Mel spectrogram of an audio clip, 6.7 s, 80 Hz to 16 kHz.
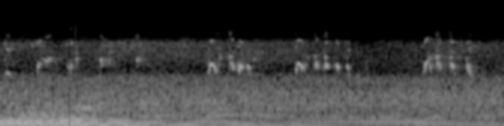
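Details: Bald eagle nest in Southwest Florida on an October 2019 morning, visited by a three-year-old sub-adult. A low droning hum opens, then thin, high staccato chirps follow in three short clusters.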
